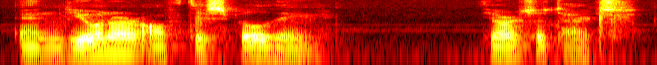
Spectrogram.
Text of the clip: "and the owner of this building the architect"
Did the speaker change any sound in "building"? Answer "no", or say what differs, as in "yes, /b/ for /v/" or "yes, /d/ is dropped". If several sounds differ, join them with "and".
no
